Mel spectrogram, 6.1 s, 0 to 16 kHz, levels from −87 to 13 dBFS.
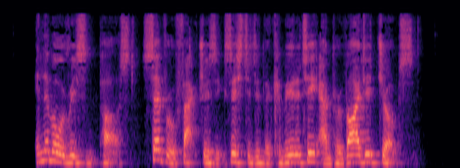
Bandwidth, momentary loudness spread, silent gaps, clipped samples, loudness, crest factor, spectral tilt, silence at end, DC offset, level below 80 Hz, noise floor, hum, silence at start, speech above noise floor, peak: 11.5 kHz; 11 LU; none; under 0.1%; -20 LUFS; 18 dB; -5 dB/octave; 0.65 s; under 0.1%; -60 dBFS; -76 dBFS; none; 0.5 s; 57 dB; -2 dBFS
